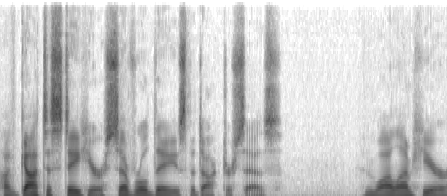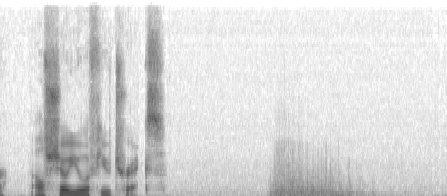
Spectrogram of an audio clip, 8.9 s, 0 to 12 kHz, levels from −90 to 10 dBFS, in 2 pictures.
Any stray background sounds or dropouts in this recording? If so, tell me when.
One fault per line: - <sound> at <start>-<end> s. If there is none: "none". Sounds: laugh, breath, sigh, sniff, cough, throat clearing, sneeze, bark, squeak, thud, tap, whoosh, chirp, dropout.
- sigh at 7.1-8.7 s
